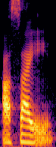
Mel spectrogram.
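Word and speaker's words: açaí: It's acai.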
